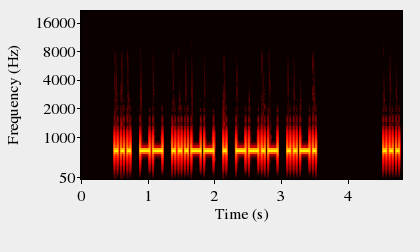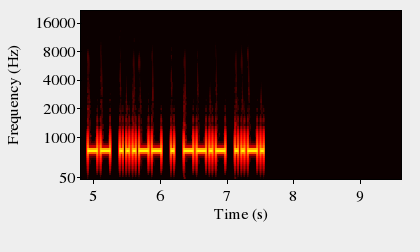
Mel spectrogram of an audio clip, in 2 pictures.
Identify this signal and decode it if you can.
Morse code, heard as a keyed tone, about 25 wpm, 700 Hz. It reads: SM3EQF SM3EQF
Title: DXCC-100 Call Signs - 6 Characters - Repeated 3x - 25wpm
